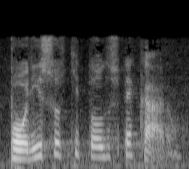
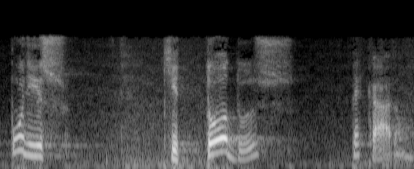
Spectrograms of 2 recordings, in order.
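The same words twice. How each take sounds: First: The phrase runs on without a pause. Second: There is a pause after 'por isso'. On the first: Everyone sinned because Adam chose sin. The speaker calls it wrong. "Aí está errado" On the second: Everyone has sinned. The speaker calls it right. "Veja bem"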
